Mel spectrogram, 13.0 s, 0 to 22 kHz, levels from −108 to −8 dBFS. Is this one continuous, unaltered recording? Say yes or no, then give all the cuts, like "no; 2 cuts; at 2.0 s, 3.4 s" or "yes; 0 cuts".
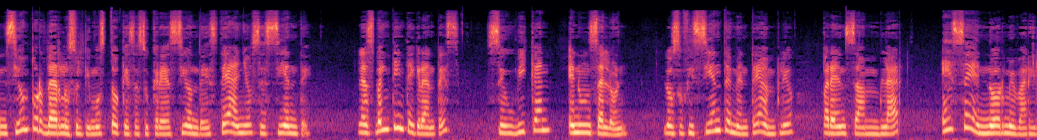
yes; 0 cuts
